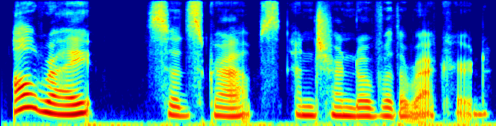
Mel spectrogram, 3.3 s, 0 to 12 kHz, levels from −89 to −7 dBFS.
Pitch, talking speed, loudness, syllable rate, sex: 220 Hz, 165 wpm, -18 LUFS, 4.4 syllables/s, female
